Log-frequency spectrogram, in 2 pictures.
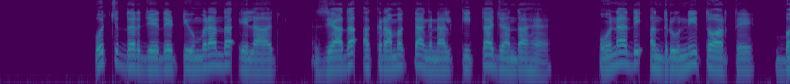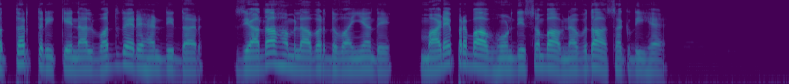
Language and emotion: Punjabi, neutral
